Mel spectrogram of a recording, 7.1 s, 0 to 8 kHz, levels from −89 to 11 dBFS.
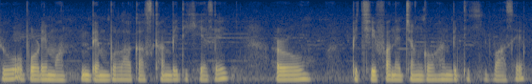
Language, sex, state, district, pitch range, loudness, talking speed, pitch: Nagamese, male, Nagaland, Kohima, 110-125 Hz, -23 LUFS, 175 wpm, 115 Hz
